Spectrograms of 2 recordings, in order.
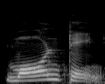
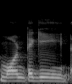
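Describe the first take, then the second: First: The g is silent in the name. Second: The g is sounded in the name. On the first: The speaker calls it right. "जी silent here" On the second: The speaker calls it wrong. "It is not मॉन्टेगेन"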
